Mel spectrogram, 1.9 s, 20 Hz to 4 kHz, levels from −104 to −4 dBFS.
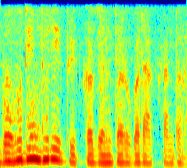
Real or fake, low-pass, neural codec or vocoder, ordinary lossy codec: fake; 3.6 kHz; vocoder, 44.1 kHz, 128 mel bands, Pupu-Vocoder; none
